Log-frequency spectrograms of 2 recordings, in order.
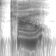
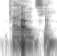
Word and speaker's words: Kyeot: So it's phonetic, right? Straight the way it looks. So obviously the T doesn't imply that, but it's Kai. Yeah. Because it's spelled KYEOT. So KYE Kai. Yeah. And then OT. Coyote. O-T. Like the animal, yeah. Coyote. Okay. Coyote, like the wild coyote or whatever.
